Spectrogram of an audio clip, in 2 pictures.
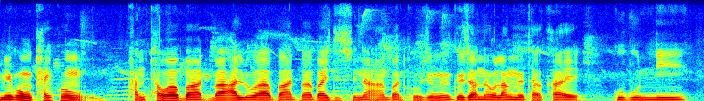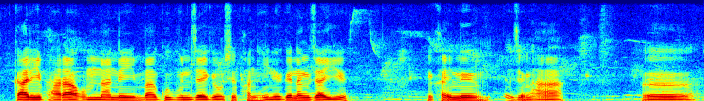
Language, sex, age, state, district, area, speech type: Bodo, male, 45-60, Assam, Udalguri, rural, spontaneous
